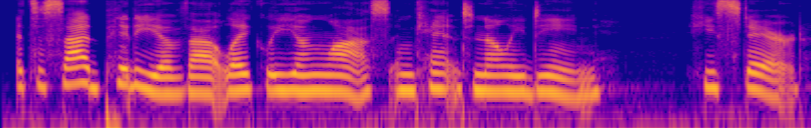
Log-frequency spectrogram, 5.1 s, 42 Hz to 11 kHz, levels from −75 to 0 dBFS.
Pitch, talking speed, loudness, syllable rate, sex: 215 Hz, 175 wpm, -17 LUFS, 4.3 syllables/s, female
